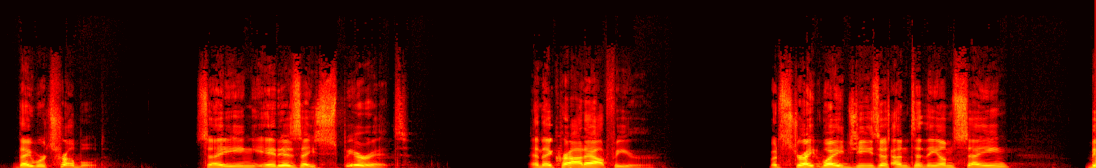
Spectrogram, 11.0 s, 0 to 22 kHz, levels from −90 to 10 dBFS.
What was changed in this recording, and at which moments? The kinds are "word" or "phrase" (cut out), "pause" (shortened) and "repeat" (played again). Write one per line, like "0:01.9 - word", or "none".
0:06.1 - word
0:08.9 - word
